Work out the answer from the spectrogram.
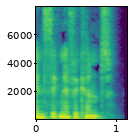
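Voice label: "insignificant", British English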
